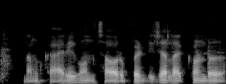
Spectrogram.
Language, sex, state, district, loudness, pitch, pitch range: Kannada, male, Karnataka, Raichur, -25 LUFS, 90 Hz, 85-95 Hz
